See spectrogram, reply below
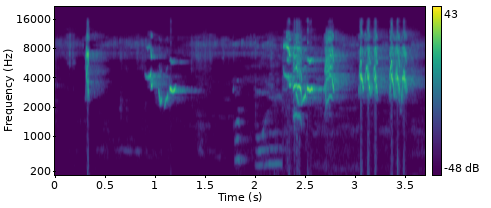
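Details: Oriental magpie-robin (kacer) in persistent gacor ngotot singing, used to rouse reluctant birds. Sparse, high whistled notes and sharp chirps with pauses, then a dense burst of bright, buzzy phrases near the end.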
